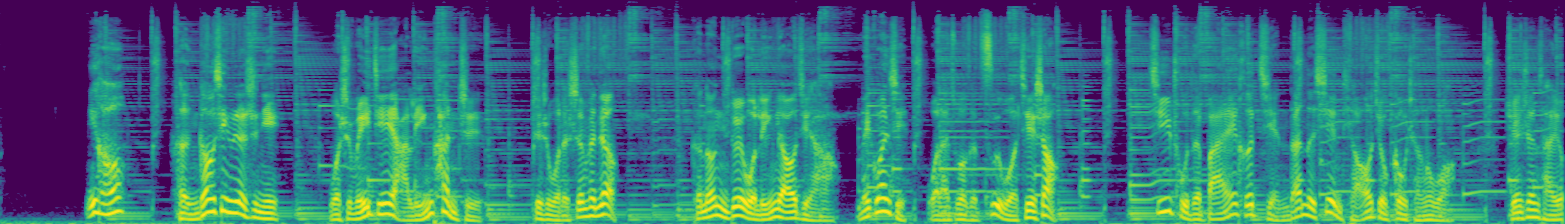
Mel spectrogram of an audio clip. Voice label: 自然轻松; 唯洁雅碳纸

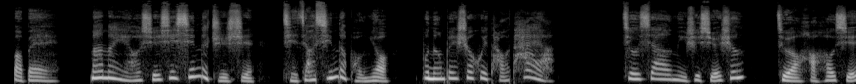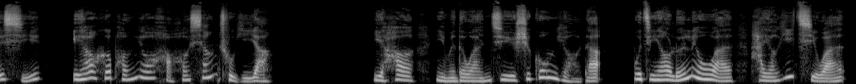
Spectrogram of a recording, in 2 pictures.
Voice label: 温柔妈妈

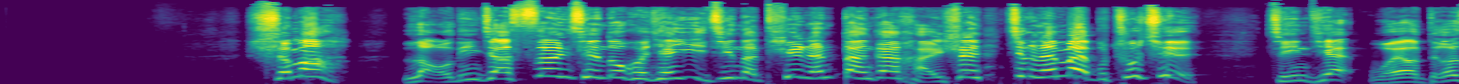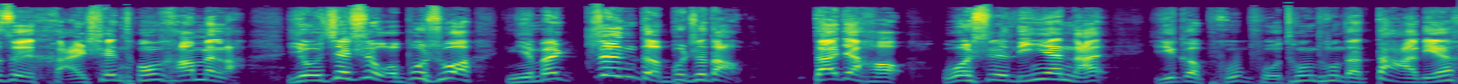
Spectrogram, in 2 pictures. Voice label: 口播带货激动亢奋

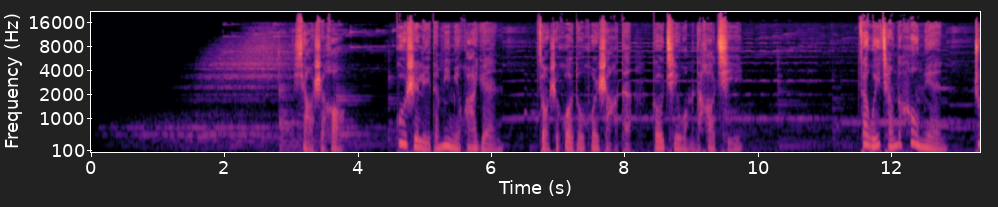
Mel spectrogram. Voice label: 大气纪录片; 园林

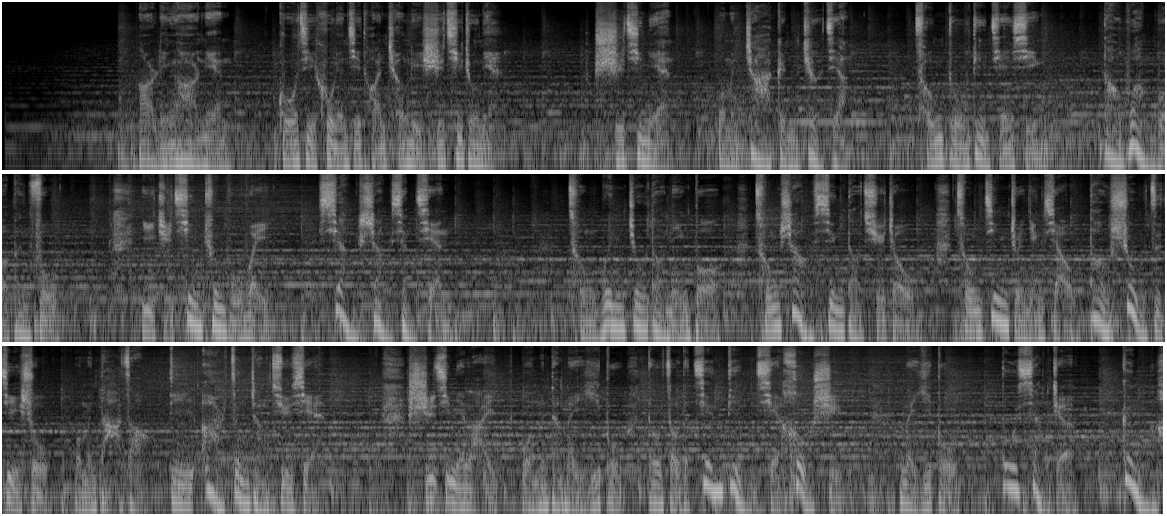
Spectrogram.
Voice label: 宣传大气企业历程

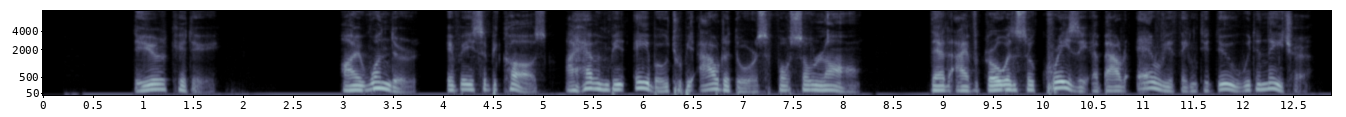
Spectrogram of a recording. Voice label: 短文朗诵; 英语短文朗诵

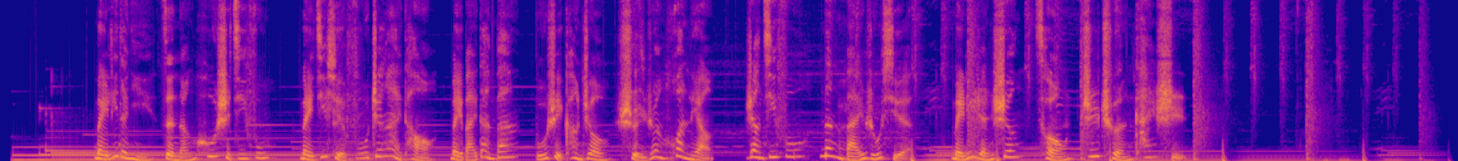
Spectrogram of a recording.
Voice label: 广告美妆

